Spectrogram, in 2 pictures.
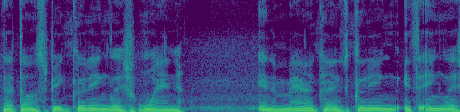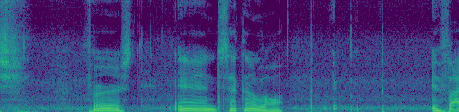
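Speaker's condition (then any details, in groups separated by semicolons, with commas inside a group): Cerebral palsy; wheelchair user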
